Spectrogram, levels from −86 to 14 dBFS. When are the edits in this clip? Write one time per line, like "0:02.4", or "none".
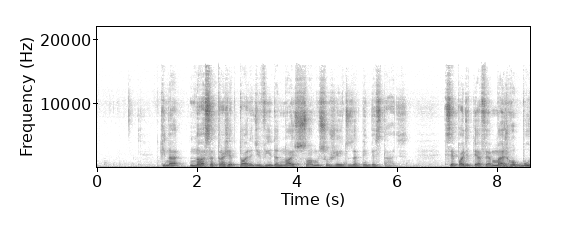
none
